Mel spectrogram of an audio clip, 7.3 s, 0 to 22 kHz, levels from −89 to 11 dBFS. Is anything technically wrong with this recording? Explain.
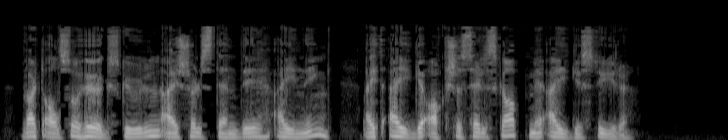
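Yes. Throughout the speech, likely AAC compression: content stops near 10.1 kHz, leaving a flat spectrogram ceiling, and sparse quantised bands give a dull, warbling fizz, consistent with about 32 kbps.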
